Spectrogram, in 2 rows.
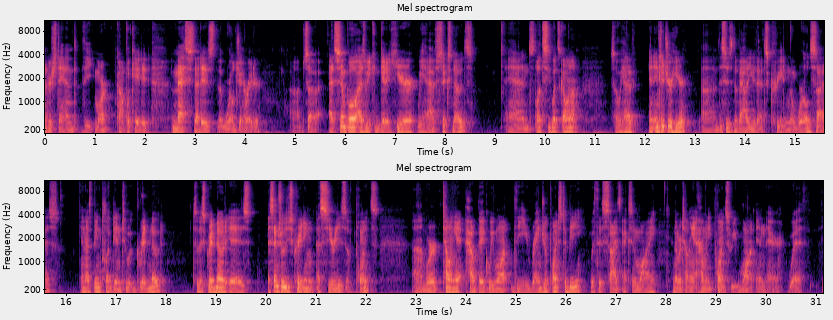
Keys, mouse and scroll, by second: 4.7-5.8 scroll up 2, 5.8 click, 6.2-7.8 scroll up 2, 11.8 click, 14.5 click, 17.3 click, 19.6 scroll up 2.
